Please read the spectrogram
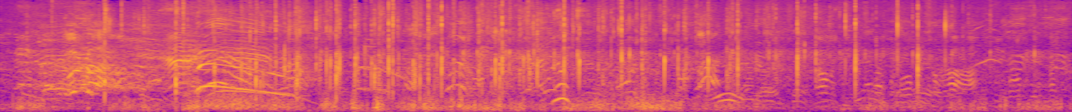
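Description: Several voices shouting and calling out over one another during open rugby play, loudest in the first few seconds, with scattered sharp knocks.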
